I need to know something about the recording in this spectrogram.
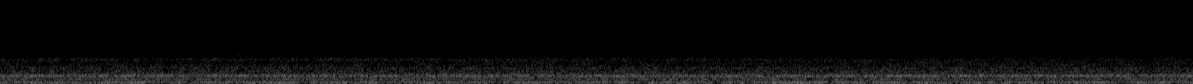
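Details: Steady low rumble of a moving train or rail car fills the whole stretch, with a faint hiss above it and no animal voices.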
